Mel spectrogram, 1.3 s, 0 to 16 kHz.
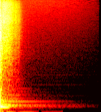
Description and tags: BDP SNARE 002
Snare drums, both real and sampled, layered, phase-matched and processed in Cool Edit Pro. These BDP snares are an older drum with a nice deep resonance. Recorded with a Beyer M201N through a Millennia Media HV-3D preamp and Symetrix 501 compressor.
snare, drum, real, processed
